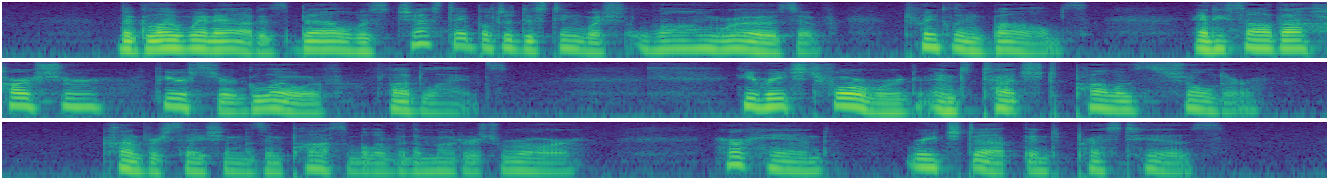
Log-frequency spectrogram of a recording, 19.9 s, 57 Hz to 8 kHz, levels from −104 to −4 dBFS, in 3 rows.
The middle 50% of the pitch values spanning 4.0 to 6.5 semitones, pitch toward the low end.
Yes: average, 4.4 semitones; low, 130 Hz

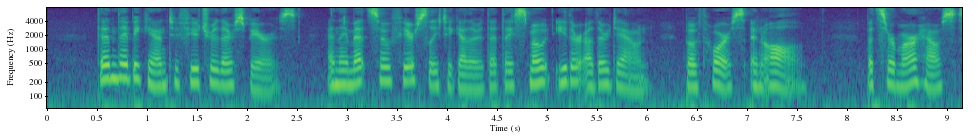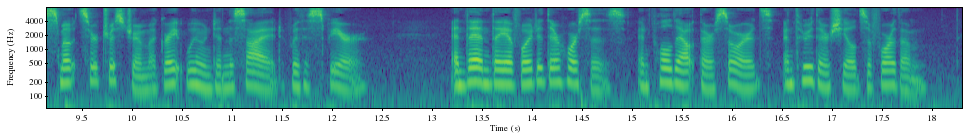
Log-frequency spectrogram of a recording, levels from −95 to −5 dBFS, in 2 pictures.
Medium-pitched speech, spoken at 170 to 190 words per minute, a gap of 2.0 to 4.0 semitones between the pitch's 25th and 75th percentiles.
Yes: medium, 175 Hz; average, 180 wpm; average, 3.7 semitones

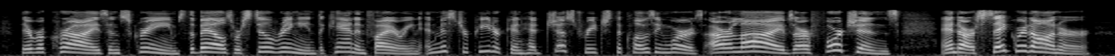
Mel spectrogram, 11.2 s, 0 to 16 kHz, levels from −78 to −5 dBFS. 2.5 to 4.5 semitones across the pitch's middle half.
No: wide, 5.6 semitones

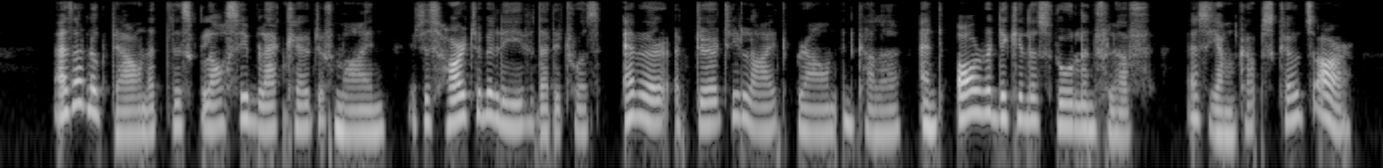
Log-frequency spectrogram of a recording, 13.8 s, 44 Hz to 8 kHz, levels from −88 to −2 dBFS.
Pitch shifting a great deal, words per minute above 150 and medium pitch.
Yes: wide, 5.8 semitones; average, 160 wpm; medium, 165 Hz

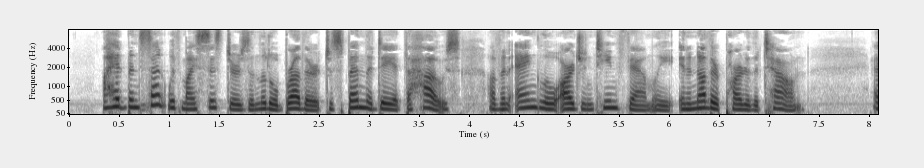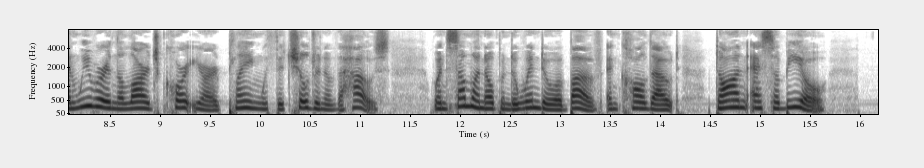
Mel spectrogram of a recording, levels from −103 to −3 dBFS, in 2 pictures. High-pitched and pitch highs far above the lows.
No: high, 205 Hz; average, 4.2 semitones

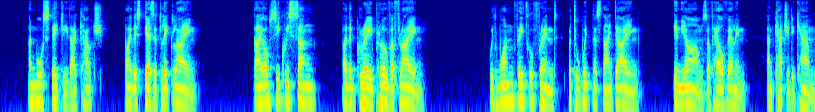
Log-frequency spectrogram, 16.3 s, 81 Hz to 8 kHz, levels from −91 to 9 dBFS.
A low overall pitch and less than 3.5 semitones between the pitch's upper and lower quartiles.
Yes: low, 110 Hz; average, 2.9 semitones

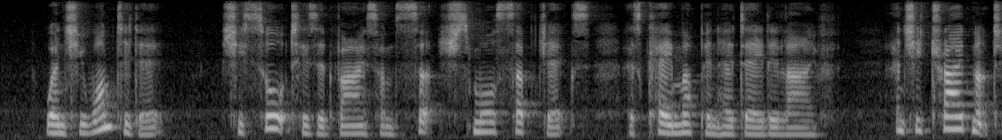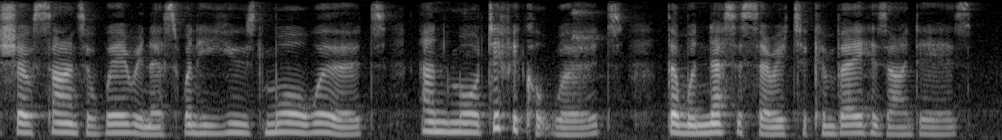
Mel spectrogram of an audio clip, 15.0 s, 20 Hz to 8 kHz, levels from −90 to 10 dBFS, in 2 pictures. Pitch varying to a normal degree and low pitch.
No: average, 3.8 semitones; medium, 180 Hz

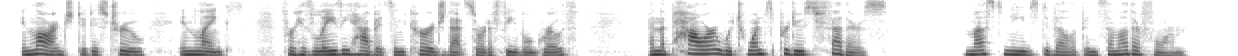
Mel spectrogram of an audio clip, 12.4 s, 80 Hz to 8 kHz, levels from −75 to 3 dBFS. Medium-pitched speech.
Yes: medium, 175 Hz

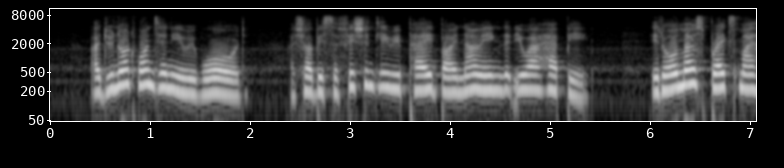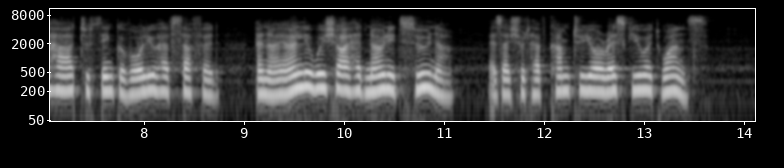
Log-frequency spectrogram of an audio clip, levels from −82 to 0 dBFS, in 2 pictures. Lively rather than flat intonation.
No: average, 2.8 semitones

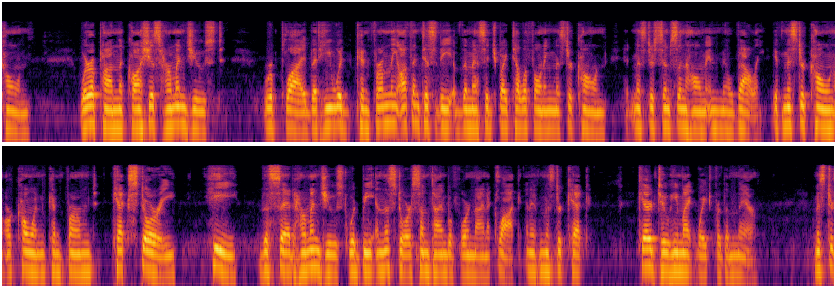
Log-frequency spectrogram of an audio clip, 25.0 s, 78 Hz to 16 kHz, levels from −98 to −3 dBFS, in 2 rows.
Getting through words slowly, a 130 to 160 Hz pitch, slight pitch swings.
No: average, 155 wpm; low, 135 Hz; narrow, 2.0 semitones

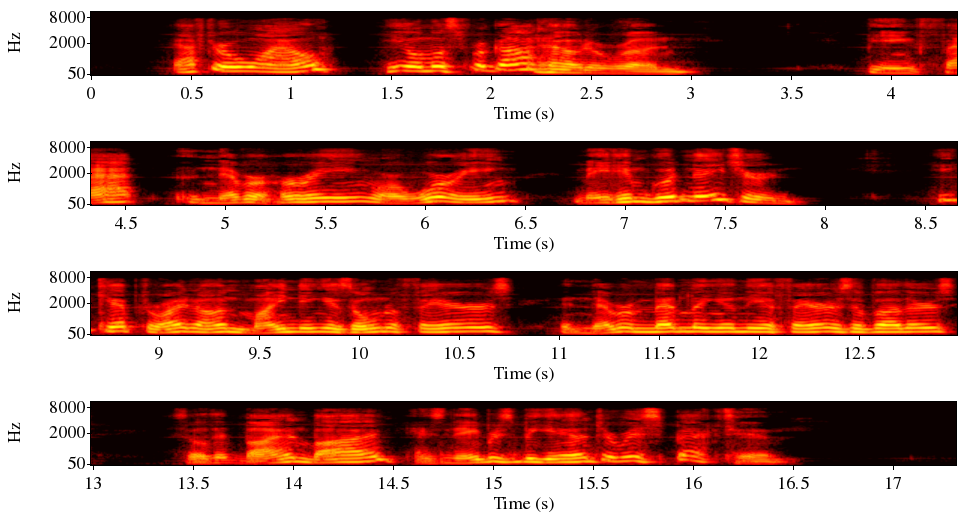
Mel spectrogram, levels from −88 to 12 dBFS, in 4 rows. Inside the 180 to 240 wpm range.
No: average, 165 wpm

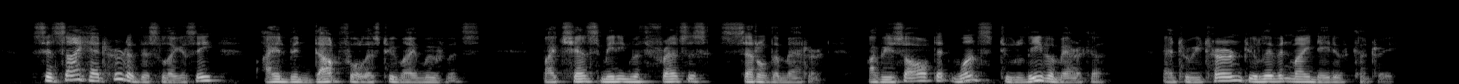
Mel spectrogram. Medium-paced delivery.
Yes: average, 160 wpm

